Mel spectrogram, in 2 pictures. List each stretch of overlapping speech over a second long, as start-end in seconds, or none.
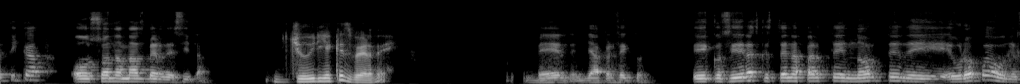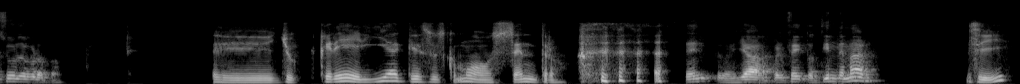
none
